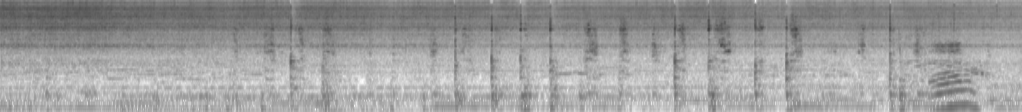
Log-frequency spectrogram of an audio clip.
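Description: Onions sautéing and being stirred in a pan for a home-style mixed seafood dish with oyster sauce, a steady close sizzle broken by repeated scraping stirs of the utensil against the pan.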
